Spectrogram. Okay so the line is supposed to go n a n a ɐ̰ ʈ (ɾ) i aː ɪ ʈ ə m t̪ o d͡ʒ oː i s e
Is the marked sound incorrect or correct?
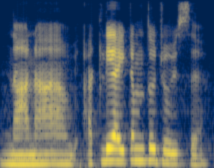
incorrect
